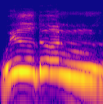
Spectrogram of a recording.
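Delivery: bad Scottish accent, very high, shrill shout. Retelling a story, a man yells out to a witch he admires, terrible put-on accent. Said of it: "this is a terrible accent".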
